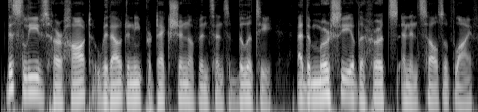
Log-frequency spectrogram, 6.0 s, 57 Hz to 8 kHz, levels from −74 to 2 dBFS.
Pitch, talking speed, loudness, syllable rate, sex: 100 Hz, 190 wpm, -19 LUFS, 5.7 syllables/s, male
